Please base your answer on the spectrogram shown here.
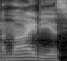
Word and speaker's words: Amadeus: Amadeus, yeah. Amadeus. Amadeus Mozart, yeah. Well, because Bruce Willis can't pronounce the name because he's just a dude.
